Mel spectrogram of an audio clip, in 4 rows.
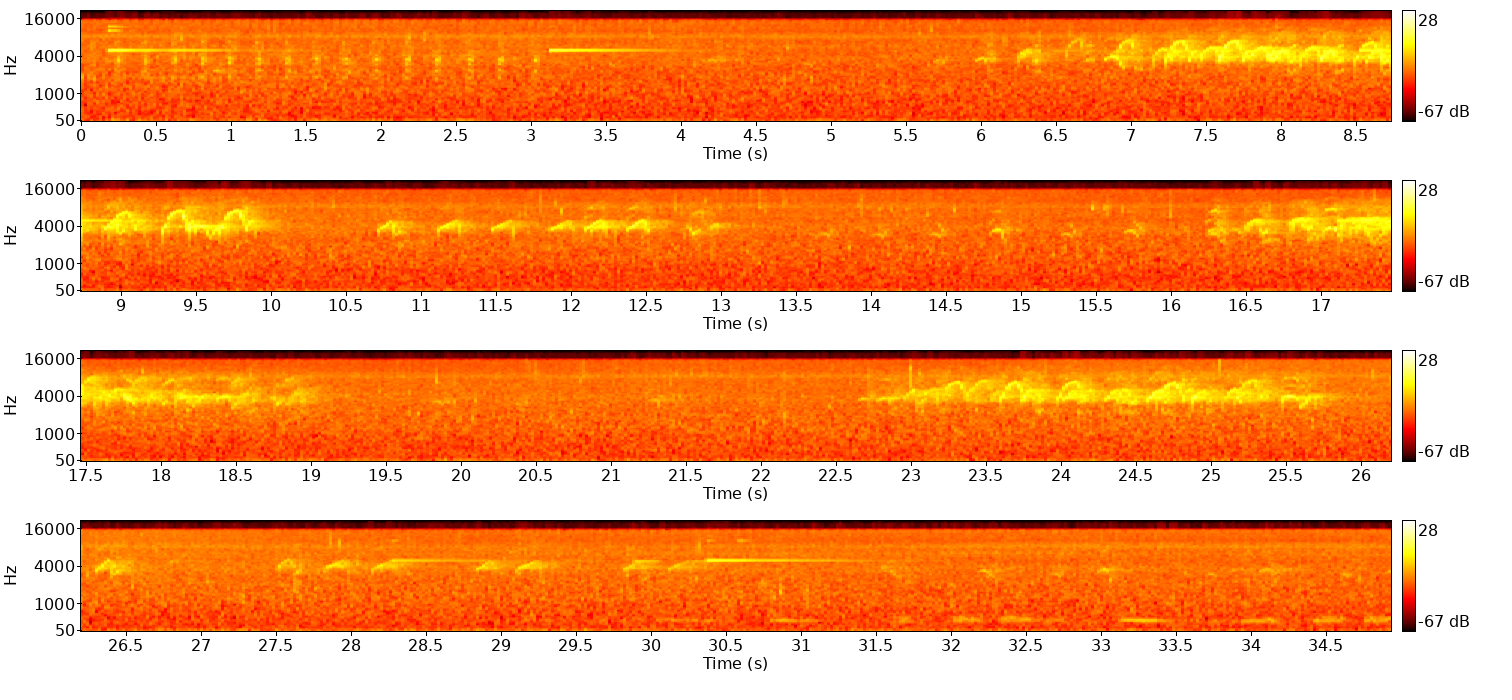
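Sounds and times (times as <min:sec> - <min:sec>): songbird chirping: 0:00.0 - 0:10.0, 0:22.2 - 0:34.9
running water hiss: 0:00.0 - 0:34.9.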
